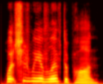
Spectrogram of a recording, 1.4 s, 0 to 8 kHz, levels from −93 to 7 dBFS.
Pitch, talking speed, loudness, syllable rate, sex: 230 Hz, 260 wpm, -17 LUFS, 6.7 syllables/s, female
